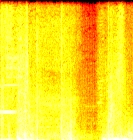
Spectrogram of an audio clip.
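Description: An explosion bursts with a loud crack.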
